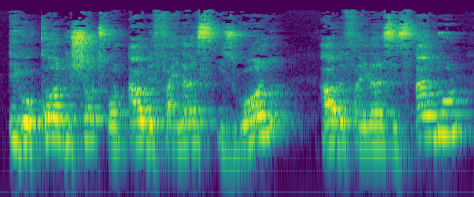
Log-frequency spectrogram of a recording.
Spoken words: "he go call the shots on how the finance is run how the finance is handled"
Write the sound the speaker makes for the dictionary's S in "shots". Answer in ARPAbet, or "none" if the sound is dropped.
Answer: none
